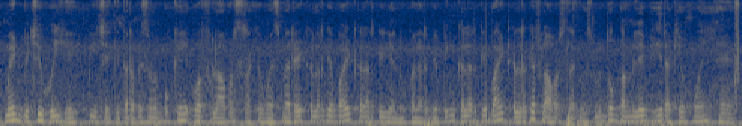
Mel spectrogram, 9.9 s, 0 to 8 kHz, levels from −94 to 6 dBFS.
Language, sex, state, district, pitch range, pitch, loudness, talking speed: Hindi, male, Jharkhand, Jamtara, 105-125 Hz, 115 Hz, -38 LUFS, 255 wpm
